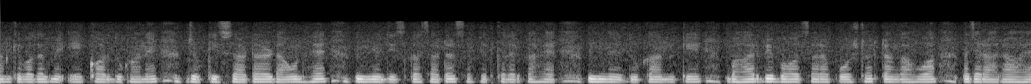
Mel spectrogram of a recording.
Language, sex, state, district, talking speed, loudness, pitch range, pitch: Hindi, male, Rajasthan, Nagaur, 185 wpm, -16 LUFS, 115-125 Hz, 120 Hz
